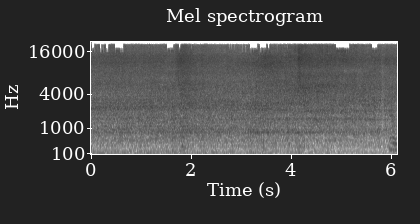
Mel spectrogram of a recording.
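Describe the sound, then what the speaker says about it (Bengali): Gudjauli fish fry in a hot pan with oil, making a loud, continuous broadband hiss that holds steady throughout with only slight swells. "আমার কড়া গরম হয়ে গেছে, এবার আমি মাছগুলো ভাজতে দিচ্ছি"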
